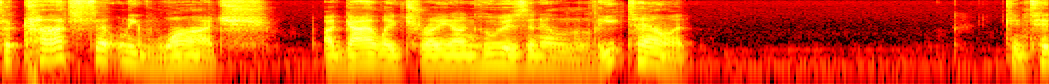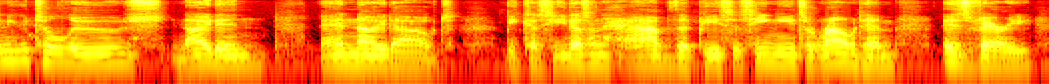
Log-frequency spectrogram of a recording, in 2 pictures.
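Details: Stuttering (disfluent speech) in a man, which he attributes to his cerebral palsy.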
